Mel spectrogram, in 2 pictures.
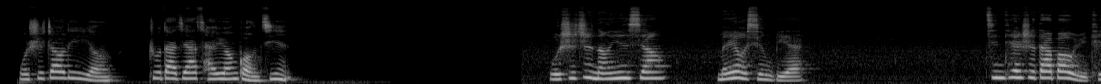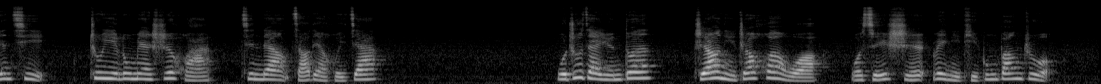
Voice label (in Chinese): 女; 模仿赵丽颖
